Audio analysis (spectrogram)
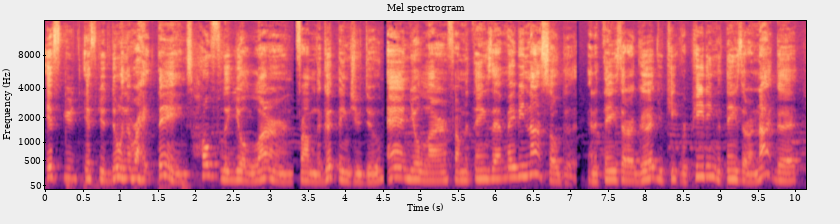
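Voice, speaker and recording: A man's voice: fairly high pitch, lively intonation, normal speed, few pauses, a little mellow, soft background music. A middle-aged man and father, casually explaining leadership ideas to his daughter, teasing her and laughing often. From Birmingham, Alabama. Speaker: father and video host. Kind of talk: casual teaching chat.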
